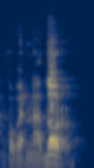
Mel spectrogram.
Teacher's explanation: terminada en s entonces lleva tilde simplemente la siguiente es gobernador la sílaba tónica es la última gobernador Entonces es una palabra aguda pero como no termina en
